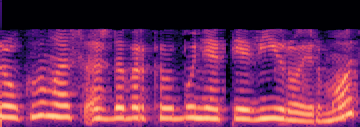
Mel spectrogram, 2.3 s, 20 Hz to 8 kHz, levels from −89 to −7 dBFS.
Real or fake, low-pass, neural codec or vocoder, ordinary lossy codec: real; 7.2 kHz; none; AAC, 16 kbps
